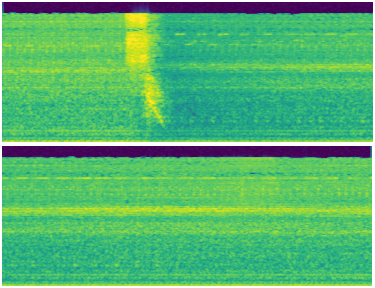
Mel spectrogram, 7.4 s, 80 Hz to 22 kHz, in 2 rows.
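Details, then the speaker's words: BMW E70 X5M, S63 V8, earlier UPR catch can setup, heard from under the car at idle: a thin, high, belt-like squeal. It is not the belt; excess crankcase vacuum, which also made the oil cap hard to remove, is sucking air past the front main seal. "and if you could hear the the squealing or chirping type noise from underneath the car uh it sounds like as if the belt is slipping but it's not actually the belt it's actually the crankcase sucking in air through the front main seal"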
